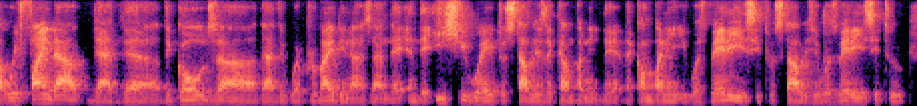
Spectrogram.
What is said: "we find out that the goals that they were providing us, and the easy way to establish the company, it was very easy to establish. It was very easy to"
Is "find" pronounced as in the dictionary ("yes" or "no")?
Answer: yes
